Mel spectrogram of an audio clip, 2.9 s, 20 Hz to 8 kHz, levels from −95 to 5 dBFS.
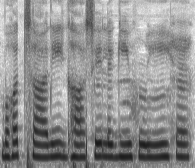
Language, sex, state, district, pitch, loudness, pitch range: Hindi, female, Uttar Pradesh, Lucknow, 225 Hz, -12 LUFS, 220-230 Hz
